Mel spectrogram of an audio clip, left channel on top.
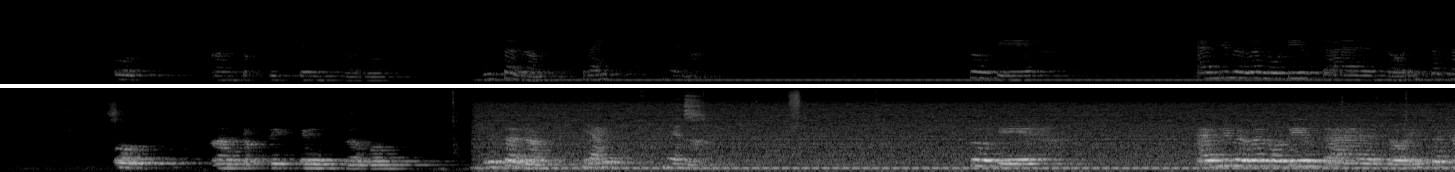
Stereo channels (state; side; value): quieter; left; 26.1 dB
